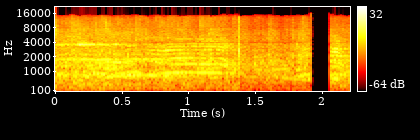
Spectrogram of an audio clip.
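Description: Several voices of futsal players and onlookers calling out at once across an open court. The sound cuts off abruptly just before the end.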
